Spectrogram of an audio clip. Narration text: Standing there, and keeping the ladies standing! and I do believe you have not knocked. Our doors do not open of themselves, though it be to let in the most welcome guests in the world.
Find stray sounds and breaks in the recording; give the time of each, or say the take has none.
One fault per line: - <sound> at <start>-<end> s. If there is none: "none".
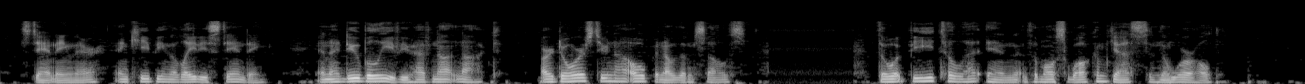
none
